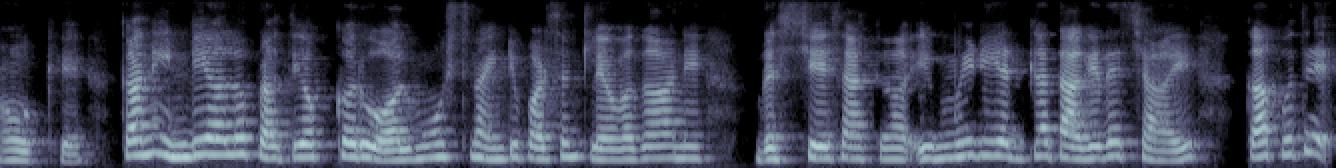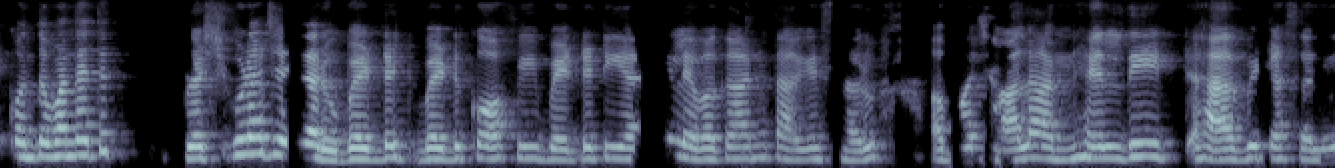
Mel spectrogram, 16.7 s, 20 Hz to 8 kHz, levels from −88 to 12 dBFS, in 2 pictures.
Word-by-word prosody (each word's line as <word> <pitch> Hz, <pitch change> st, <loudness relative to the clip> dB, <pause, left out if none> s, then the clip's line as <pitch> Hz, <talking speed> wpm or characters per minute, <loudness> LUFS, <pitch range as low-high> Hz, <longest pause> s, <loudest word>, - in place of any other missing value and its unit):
Okay. 165 Hz, -2 st, -6 dB, 0.3 s
కానీ 265 Hz, +2 st, +5 dB
ఇండియాలో 270 Hz, +4 st, +4 dB
ప్రతి 215 Hz, 0 st, +1 dB
ఒక్కరు 230 Hz, 0 st, +3 dB
ఆల్మోస్ట్ 215 Hz, +6 st, -1 dB
90% 210 Hz, +2 st, -1 dB
లేవగానే 205 Hz, +3 st, -1 dB, 0.4 s
బ్రష్ 195 Hz, 0 st, 0 dB
చేశాక 205 Hz, -1 st, +2 dB, 0.3 s
ఇమిడియేట్‌గా 240 Hz, +1 st, -1 dB
తాగేదే 210 Hz, +3 st, +3 dB
చాయ్. 175 Hz, -2 st, -2 dB, 0.4 s
కాకపోతే, 265 Hz, +6 st, +1 dB, 0.2 s
కొంతమంది 245 Hz, +1 st, +4 dB
అయితే 295 Hz, +5 st, -2 dB, 0.5 s
బ్రష్ 205 Hz, 0 st, +2 dB
కూడా 280 Hz, +2 st, +5 dB
చెయ్యరు. 230 Hz, -7 st, +4 dB
Bed 195 Hz, -1 st, +3 dB, 0.3 s
bed 195 Hz, +1 st, +2 dB
coffee 205 Hz, 0 st, 0 dB
bed 180 Hz, +1 st, -1 dB
tea 210 Hz, -, -4 dB
అని 270 Hz, +8 st, -13 dB
లేవగానే 200 Hz, +1 st, -2 dB
తాగేస్తారు. 190 Hz, 0 st, -5 dB, 0.4 s
అబ్బా! 200 Hz, +3 st, -6 dB
చాలా 180 Hz, +5 st, +1 dB
అన్‌హెల్తీ 205 Hz, +3 st, 0 dB, 0.4 s
హాబిట్ 190 Hz, +4 st, +2 dB
అసలు. 185 Hz, -1 st, -7 dB
205 Hz, 115 wpm, -20 LUFS, 195-230 Hz, 0.5 s, కానీ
